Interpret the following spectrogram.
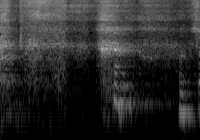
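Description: A man laughing softly and breathing, with a short spoken word near the end.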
